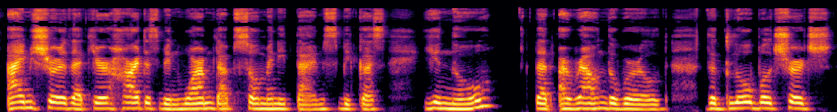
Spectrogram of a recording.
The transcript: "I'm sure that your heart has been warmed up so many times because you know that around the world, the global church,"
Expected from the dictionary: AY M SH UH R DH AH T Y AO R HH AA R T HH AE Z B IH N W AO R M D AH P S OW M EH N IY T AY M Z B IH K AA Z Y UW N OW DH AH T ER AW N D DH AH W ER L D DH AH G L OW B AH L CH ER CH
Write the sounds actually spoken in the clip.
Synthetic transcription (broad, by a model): AY M SH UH R DH AH T Y AO R HH AA R T HH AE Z B IH N W AO R M D AH P S OW M EH N IY T AY M S B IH K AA S Y UW N OW DH AH T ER AW N D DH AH W ER L D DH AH G L OW B AH L CH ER CH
